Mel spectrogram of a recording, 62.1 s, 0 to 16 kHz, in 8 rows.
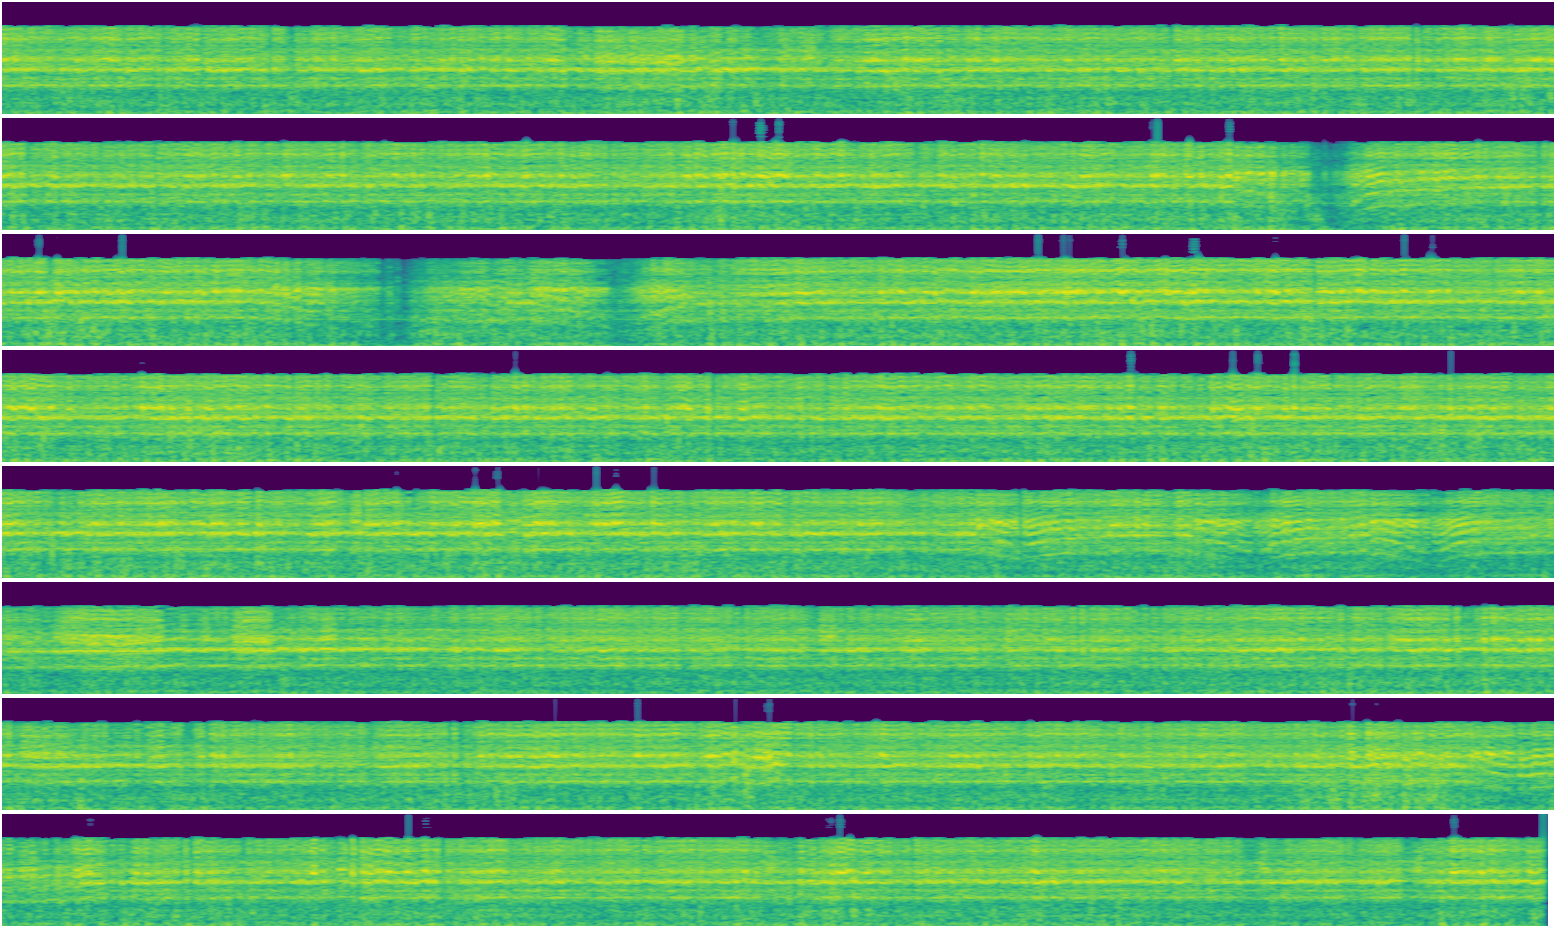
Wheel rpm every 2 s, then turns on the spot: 230, 220, 230, 230, 230, 230, 220, 170, 120, 140, 230, 230, 230, 230, 230, 230, 230, 230, 170, 190, 230, 230, 230, 230, 230, 230, 220, 210, 230, 230, 230.
none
